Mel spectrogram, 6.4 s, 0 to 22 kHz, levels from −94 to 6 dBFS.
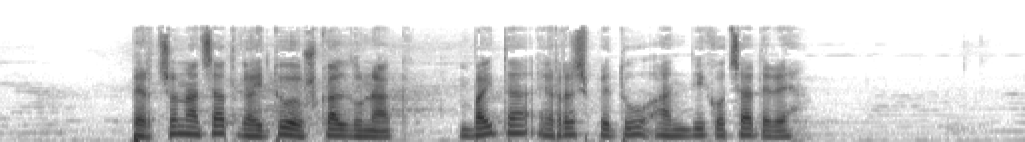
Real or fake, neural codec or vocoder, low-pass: real; none; 10.8 kHz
